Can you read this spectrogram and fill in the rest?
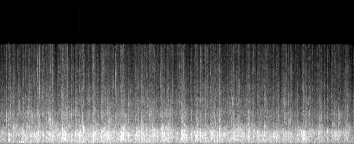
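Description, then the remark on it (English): Sustained applause from a dinner audience at the Connolly Center for the center's staff, a dense, steady wash of many hands clapping at an even loudness for about seven seconds, with no voices standing out. “First, I'd like to really give a warm round of applause to the fabulous staff here at the Connolly Center”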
